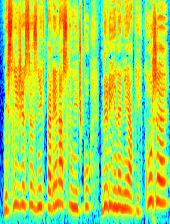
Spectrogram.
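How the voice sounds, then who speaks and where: A woman's voice: sits high, a little mellow, pitched above the performer's own voice, natural voice. A woman voicing an eager, curious little boy in a storybook reading.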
